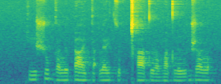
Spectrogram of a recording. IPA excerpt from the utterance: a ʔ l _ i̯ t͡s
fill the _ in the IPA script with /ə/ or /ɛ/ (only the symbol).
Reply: ɛ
